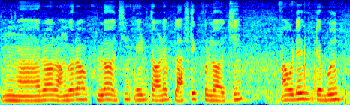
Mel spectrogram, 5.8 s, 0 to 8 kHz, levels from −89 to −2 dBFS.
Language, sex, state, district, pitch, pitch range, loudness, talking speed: Odia, male, Odisha, Khordha, 150 Hz, 140-160 Hz, -16 LUFS, 125 wpm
